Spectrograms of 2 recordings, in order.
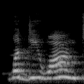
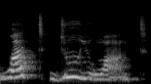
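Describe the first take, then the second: First: The word do is reduced and weak. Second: The word do is full and stressed. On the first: The speaker calls it right. "The first to do is weak, unstressed" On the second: The speaker calls it wrong. "So I can't say"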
